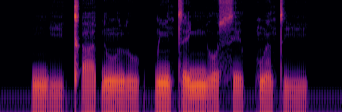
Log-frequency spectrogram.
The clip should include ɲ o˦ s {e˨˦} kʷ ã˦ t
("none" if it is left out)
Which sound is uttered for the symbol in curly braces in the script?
e˨˦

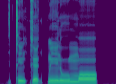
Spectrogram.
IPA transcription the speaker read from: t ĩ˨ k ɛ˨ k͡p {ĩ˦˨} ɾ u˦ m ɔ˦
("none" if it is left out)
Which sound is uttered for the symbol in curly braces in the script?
ĩ˧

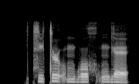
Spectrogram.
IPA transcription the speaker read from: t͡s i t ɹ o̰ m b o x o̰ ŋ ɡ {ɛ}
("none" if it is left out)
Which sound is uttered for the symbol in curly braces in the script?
ɛ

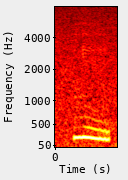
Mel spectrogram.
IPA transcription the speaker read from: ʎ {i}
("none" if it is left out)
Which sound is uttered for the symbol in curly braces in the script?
i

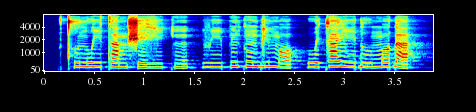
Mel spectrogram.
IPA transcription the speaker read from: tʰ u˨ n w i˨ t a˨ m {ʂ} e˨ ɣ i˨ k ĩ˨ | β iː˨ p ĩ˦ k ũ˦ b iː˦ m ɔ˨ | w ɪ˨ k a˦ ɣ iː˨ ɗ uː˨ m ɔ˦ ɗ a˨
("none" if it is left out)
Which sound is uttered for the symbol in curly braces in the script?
ʃ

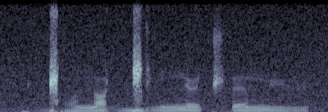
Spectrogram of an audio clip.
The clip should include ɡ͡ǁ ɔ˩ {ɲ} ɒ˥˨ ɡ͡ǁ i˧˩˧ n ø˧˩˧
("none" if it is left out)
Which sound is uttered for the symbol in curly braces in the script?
n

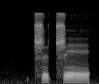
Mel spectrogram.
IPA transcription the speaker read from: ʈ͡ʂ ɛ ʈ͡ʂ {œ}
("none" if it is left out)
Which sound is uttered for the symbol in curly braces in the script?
ɛ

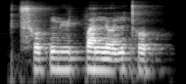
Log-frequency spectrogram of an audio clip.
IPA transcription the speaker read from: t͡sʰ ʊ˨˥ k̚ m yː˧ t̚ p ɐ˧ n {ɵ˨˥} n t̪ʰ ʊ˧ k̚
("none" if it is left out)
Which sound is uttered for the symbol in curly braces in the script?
ɵ˨˥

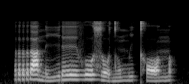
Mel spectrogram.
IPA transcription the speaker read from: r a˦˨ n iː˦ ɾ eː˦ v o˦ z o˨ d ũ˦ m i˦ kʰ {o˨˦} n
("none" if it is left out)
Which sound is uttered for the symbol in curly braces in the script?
ɔ˨˦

